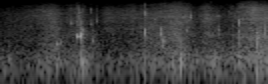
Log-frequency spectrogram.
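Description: Faint water sloshing and small clicks as a landing net is lowered into a lake to release a fish, with a louder splash near the end.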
